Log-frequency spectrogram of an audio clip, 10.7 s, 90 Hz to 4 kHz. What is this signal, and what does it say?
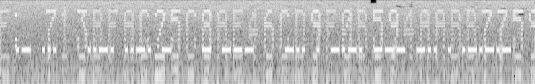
Morse code, heard as a keyed tone, about 21 wpm, 420 Hz, with noise. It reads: AS FFT TO DECODE.
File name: radiocap / REC z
